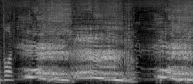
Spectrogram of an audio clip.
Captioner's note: lion roaring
